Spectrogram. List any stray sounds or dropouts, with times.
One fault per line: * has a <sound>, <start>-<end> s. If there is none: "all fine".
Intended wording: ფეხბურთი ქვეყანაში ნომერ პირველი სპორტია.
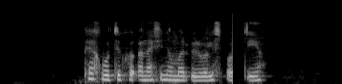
* has a dropout, 2.3-2.4 s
